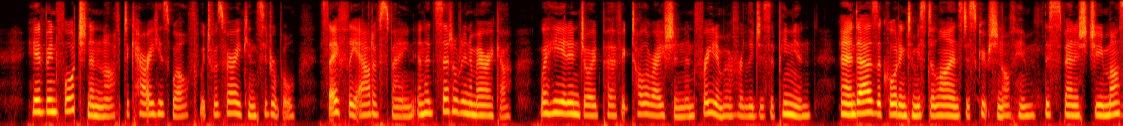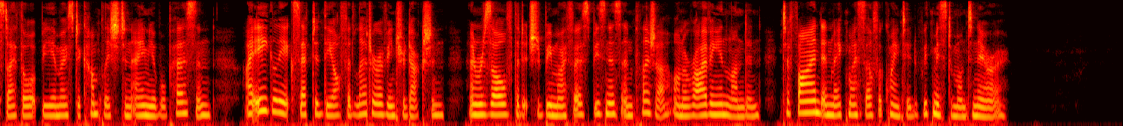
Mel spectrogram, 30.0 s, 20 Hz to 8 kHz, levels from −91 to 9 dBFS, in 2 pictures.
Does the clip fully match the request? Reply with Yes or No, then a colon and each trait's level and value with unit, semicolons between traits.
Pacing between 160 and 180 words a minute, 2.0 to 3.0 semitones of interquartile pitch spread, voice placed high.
Yes: average, 175 wpm; narrow, 2.6 semitones; high, 200 Hz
